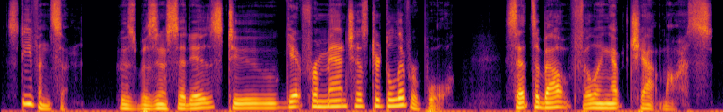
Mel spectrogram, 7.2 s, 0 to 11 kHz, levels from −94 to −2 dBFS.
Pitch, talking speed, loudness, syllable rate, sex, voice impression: 140 Hz, 140 wpm, -17 LUFS, 4.6 syllables/s, male, masculine, very adult-like, cool, sincere, calm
